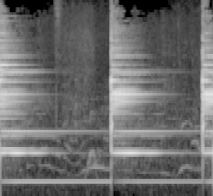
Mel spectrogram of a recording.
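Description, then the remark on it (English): A school bell at Longameri Primary School is struck three times at a slow, uneven pace as children head home, each clang bright and loud, with a rich metallic ring that hangs and slowly fades before the next strike. “At Longameri Primary School, the bell rings and children head home”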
